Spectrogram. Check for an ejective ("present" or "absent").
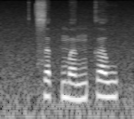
absent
